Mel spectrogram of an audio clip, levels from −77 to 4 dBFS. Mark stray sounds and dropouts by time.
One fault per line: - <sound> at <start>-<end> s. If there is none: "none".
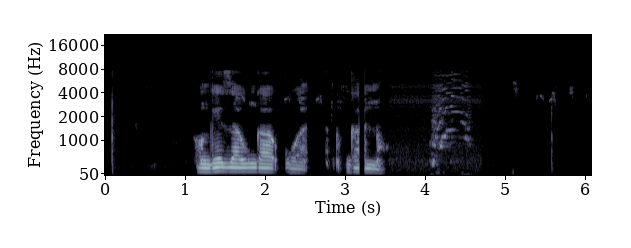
- dropout at 3.2-3.2 s
- squeak at 4.0-4.6 s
